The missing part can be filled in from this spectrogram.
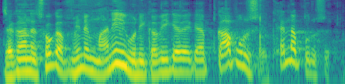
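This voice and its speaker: A man's voice: fairly high pitch, sing-song, fast, a little mellow. A man with a Rajasthani accent who recites verse in a chanting way, repeating lines, and explains it emphatically. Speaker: scholar explaining poetry. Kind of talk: reciting verse with spoken commentary.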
